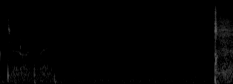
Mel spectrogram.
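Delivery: whispered dear me after a sigh. Real, not acted. Narrator despairing at the editor, whispering. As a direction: sigh it out under your breath.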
